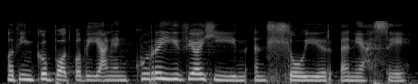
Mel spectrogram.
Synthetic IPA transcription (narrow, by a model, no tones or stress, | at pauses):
ɔðinɡʊbɔdboːðiaŋɛnɡ̥wrejðjɔjhiːnənɬʊɨɾənjɛsi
